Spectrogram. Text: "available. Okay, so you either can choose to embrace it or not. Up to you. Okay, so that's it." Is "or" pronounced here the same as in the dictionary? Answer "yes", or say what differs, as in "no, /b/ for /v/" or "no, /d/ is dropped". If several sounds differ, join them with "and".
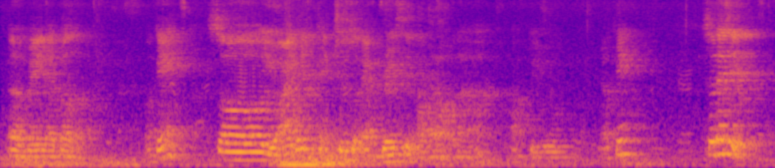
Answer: no, /w/ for /ɹ/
